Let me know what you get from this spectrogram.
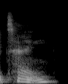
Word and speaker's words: Tsang: So I just casually say, well, Henry Tsang, you know, that's how I've always pronounced my name for the last 40 years. That's how school taught me to say my name, because this is how it's spelled in English.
